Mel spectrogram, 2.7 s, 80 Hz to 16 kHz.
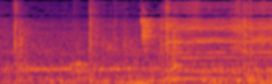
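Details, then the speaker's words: Ford Cortina Mk3 GXL automatic, rain-sensing automatic wiper system test: steady repeating wiper sweeps with soft motor hum and regular stroke clicks, wipers finishing their overrun cycle evenly; normal operation. "and here the wipers on automatic and have stopped to finish the cycle and he dribbles arraigned I'll go across the pad it may pick those up but at the moment nothing"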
